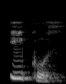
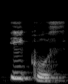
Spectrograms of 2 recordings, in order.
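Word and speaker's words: hijos: echoes means children echoes h is silent so you will say ecos equals so children is called ecos in spanish ecos so how will you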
